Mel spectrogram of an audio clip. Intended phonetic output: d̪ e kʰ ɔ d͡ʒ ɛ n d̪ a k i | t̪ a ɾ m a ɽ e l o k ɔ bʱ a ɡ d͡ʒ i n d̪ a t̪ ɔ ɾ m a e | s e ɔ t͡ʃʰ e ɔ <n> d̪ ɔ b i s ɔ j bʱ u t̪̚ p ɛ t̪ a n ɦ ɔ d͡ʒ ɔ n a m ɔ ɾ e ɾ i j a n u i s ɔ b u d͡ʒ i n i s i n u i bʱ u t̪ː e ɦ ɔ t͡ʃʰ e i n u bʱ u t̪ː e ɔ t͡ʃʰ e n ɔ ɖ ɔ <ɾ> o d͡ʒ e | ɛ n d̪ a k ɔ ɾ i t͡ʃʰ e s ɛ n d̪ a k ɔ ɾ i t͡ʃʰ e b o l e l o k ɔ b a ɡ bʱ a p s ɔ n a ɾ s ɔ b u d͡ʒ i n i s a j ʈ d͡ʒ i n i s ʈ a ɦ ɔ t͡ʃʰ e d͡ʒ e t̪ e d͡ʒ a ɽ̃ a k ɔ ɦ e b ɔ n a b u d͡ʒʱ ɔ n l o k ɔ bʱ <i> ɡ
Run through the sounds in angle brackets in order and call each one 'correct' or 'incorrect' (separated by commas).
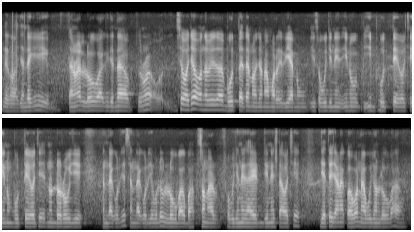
correct, correct, incorrect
